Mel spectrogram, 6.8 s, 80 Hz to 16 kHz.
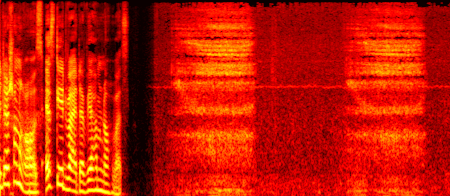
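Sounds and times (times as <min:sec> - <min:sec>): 
speech: 0:00.0 - 0:02.0
cow snoring: 0:02.5 - 0:03.9, 0:05.2 - 0:06.5.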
